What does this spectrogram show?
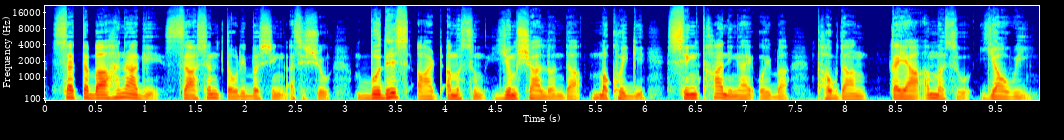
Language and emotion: Manipuri, neutral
